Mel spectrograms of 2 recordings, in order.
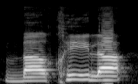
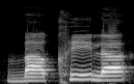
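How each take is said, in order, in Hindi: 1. पहला अक्षर हल्का और बारीक बोला जाता है। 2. पहला अक्षर हल्का और बारीक बोला जाता है।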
